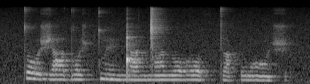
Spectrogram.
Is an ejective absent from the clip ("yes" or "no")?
yes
